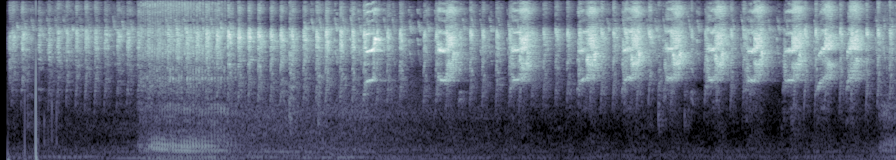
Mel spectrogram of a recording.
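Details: Eurasian tree sparrow singing in the continuous 'rol' style without pause: after a rustling, noisy start, a run of high, bright chirps repeated roughly twice a second, growing louder and more regular toward the end.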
